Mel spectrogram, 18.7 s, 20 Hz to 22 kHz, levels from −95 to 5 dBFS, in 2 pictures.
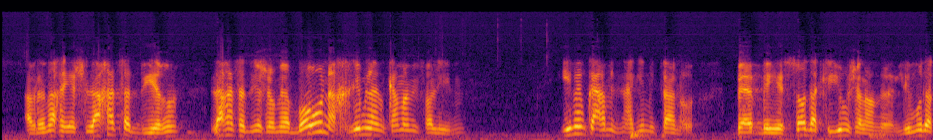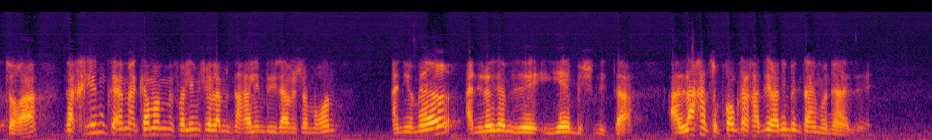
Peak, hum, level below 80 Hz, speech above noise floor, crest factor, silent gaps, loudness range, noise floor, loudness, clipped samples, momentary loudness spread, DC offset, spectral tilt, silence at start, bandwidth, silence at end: -2 dBFS; none; -48 dBFS; 33 dB; 14 dB; none; 4 LU; -47 dBFS; -15 LUFS; under 0.1%; 9 LU; under 0.1%; -6.5 dB/octave; 0.25 s; 14.5 kHz; 0.65 s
